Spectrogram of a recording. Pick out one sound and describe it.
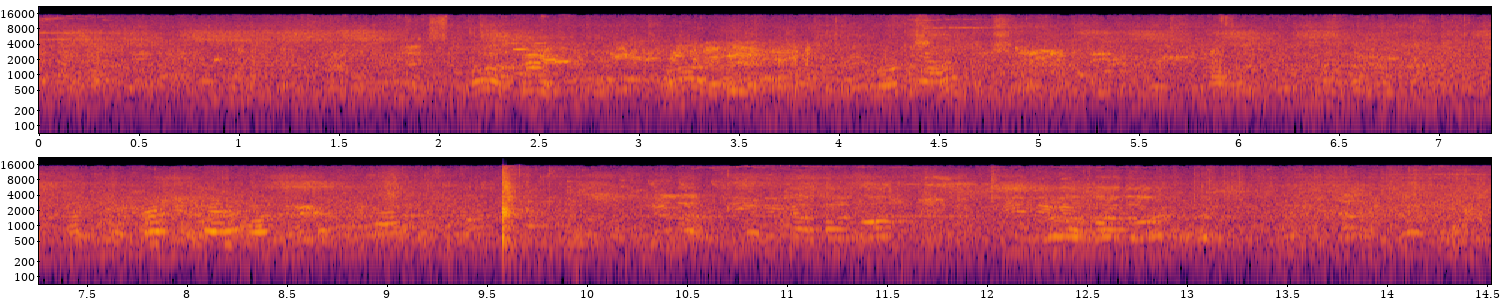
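A crowd of men talk and murmur nearby.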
